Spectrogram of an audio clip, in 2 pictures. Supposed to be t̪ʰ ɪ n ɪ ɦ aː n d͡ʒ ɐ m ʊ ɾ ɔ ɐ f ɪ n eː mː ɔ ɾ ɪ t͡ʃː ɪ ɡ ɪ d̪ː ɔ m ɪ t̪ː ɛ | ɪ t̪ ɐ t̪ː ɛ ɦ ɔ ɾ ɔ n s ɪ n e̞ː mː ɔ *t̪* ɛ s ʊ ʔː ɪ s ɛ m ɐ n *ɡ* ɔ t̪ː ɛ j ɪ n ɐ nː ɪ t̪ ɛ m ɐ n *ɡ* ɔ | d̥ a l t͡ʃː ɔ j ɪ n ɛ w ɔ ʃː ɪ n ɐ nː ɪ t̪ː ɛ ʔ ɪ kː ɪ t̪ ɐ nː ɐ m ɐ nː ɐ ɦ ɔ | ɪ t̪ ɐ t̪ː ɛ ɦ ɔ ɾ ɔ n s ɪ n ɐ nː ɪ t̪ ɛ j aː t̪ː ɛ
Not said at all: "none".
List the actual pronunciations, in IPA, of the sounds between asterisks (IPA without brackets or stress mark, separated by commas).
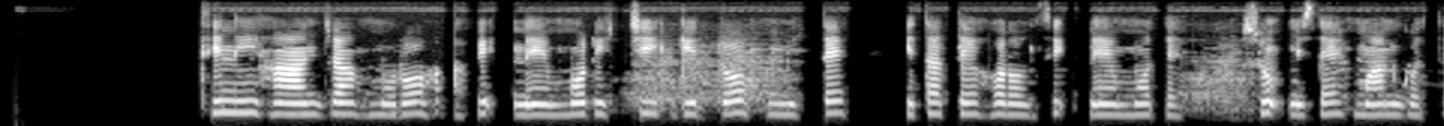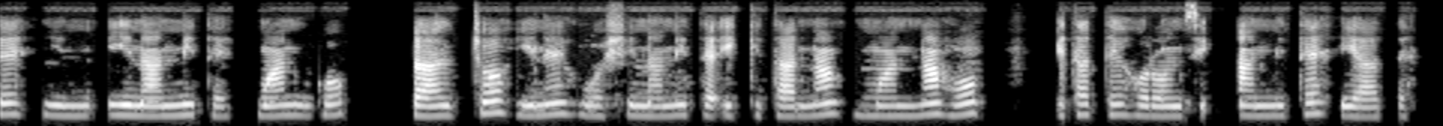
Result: t̪, ɡ, ɡ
